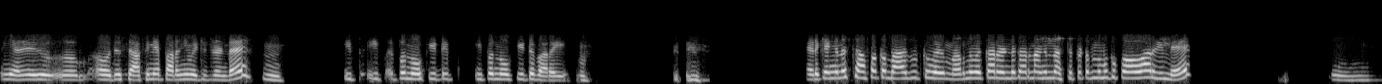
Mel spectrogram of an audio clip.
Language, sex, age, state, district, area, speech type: Malayalam, female, 30-45, Kerala, Idukki, rural, conversation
